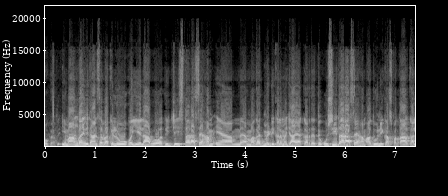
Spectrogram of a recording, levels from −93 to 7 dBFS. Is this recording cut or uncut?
uncut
